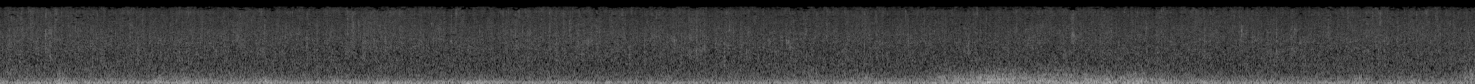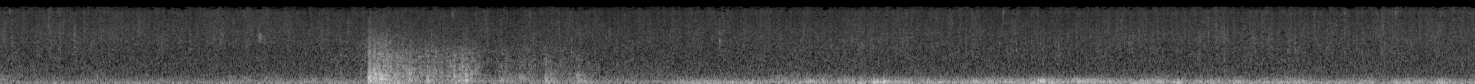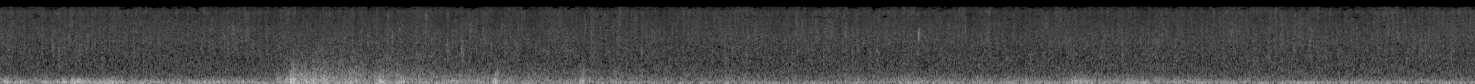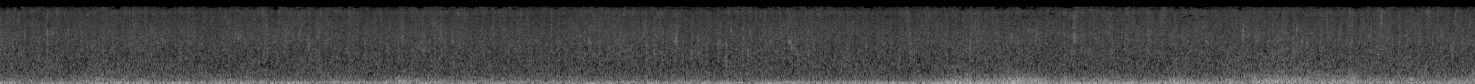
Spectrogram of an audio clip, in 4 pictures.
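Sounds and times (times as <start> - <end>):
steady rain falling: 0.0 - 59.0
thunder rumbling: 17.1 - 36.9, 53.6 - 59.0.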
